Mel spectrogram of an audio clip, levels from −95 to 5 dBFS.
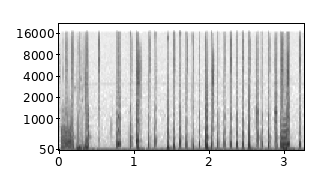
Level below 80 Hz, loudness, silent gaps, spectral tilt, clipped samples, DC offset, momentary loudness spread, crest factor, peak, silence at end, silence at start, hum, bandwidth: -34 dBFS; -27 LUFS; none; -5 dB/octave; under 0.1%; 0.8%; 7 LU; 20 dB; -6 dBFS; 0.05 s; 0 s; none; 17 kHz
